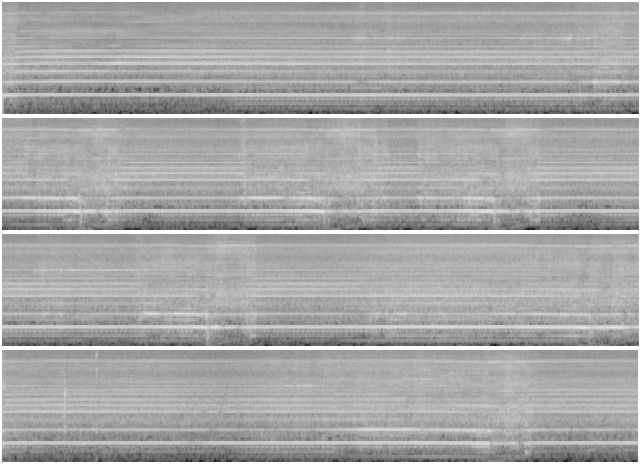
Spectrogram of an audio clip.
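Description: Dremel rotary tool in a drill-press stand running at high speed with a steady high-pitched whine. Its pitch sags briefly several times as the tiny bit plunges through the copper-clad circuit board to drill component holes.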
